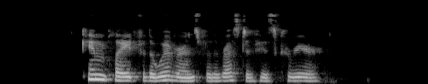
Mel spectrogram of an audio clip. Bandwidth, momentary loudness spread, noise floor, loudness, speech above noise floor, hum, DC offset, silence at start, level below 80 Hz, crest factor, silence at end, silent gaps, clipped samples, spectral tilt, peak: 11.5 kHz; 9 LU; -85 dBFS; -22 LUFS; 63 dB; none; under 0.1%; 0.8 s; -68 dBFS; 18 dB; 1.1 s; none; under 0.1%; -5.5 dB/octave; -6 dBFS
